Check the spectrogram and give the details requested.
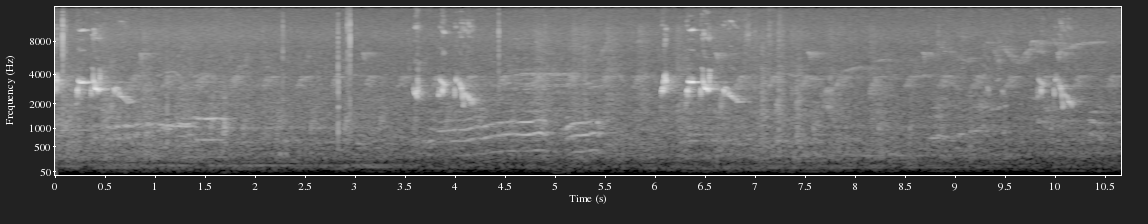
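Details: Red-whiskered bulbul calling during trapping with a decoy bird, 24 March 2018. Bright bubbly whistled phrases repeat roughly every three seconds, with lower, smoother whistles from another bird between them.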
